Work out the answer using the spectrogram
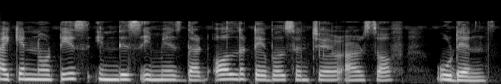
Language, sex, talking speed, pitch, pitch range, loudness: English, female, 180 wpm, 215 Hz, 205-230 Hz, -17 LUFS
